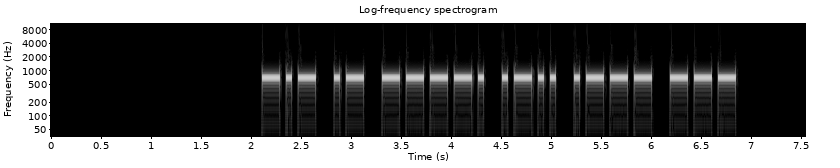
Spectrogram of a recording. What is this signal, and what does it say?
Morse code, heard as a keyed tone, about 21 wpm, 700 Hz. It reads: KA9LJO
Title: USA Call Signs - 6 Characters - Repeated 2x - 20wpm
